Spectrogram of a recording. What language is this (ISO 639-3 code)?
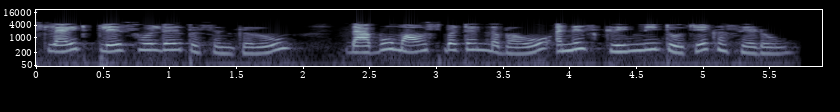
guj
